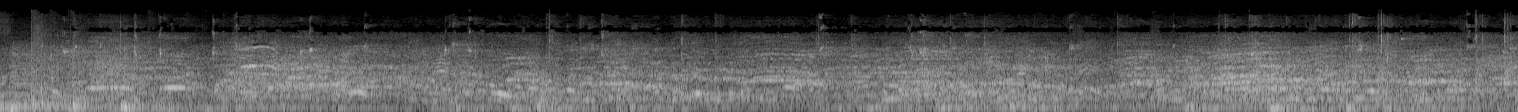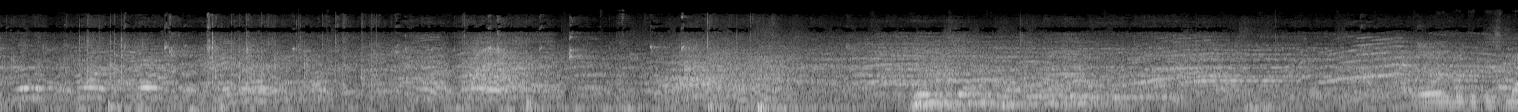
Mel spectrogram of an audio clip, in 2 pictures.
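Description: A basketball being dribbled and bounced on a gymnasium hardwood floor during live play, with voices of players and spectators calling out throughout.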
